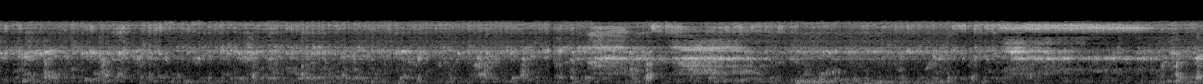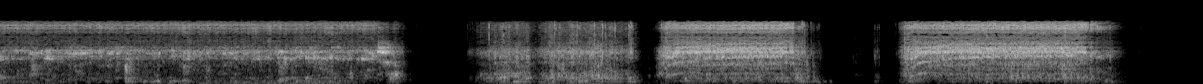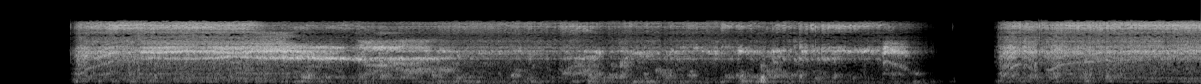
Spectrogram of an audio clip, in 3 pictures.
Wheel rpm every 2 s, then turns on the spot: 160, 160, 160, 160, 160, 160, 160, 150, 30, 80, 70, 70, 70, 160, 160, 160, 90, 110.
16-18 22-24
